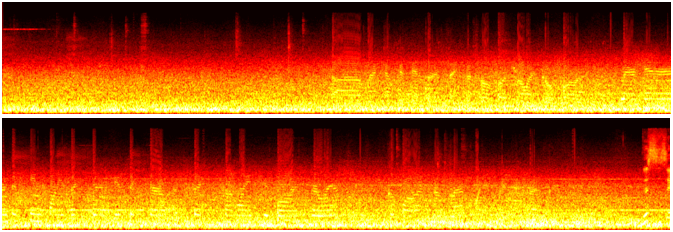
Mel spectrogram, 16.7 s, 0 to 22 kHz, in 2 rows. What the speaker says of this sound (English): This is Air Canada 785 coming in from Toronto on the MAX 8.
